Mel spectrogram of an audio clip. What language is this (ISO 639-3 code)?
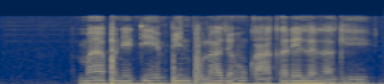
hne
